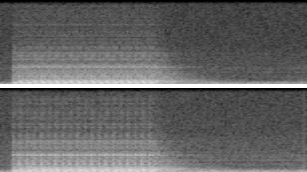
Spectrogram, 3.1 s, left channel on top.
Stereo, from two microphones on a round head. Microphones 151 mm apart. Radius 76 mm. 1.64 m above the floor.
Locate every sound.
0.1 s a gunshot: 35° right (ahead or behind), 2.0 m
